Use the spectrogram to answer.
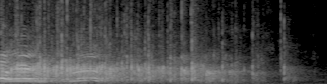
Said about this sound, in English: And as I close today, amen. Y'all can clap, give him a hand clap of praise.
